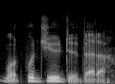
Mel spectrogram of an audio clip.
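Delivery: normal talking voice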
